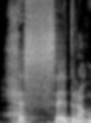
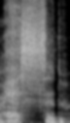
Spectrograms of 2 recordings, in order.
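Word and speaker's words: חסד: 여기서 인해란 말이 히브리에 매우 독특한 단어로 쓰여져 있어요.이 단어를 헤세드라고 말합니다. 헤세드. 이게 가래가 끌어나오는 그런 발음이에요. 헤세드.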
